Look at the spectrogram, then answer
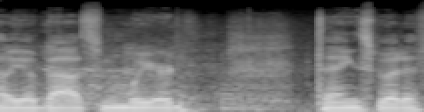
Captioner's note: laugh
